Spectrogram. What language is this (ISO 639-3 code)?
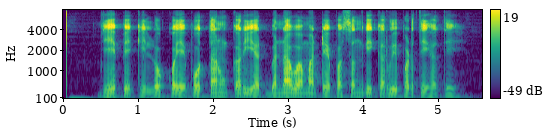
guj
